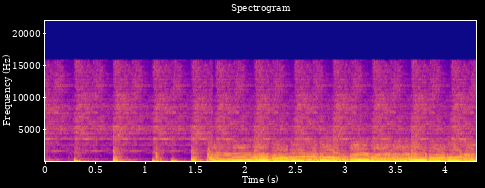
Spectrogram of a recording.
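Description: Valeton GP-5 drum machine playing a rock beat at about 150 BPM. About one and a half seconds in, an electric guitar joins, playing sustained chords over the drums.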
